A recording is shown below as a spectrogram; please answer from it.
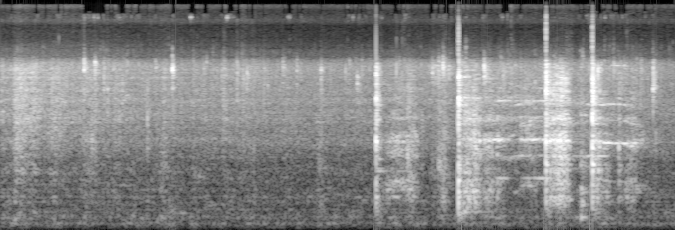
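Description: Kangkong fries in a pan with a steady sizzle that swells toward the end, joined by scraping and clinks of a utensil against the pan, all close by.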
